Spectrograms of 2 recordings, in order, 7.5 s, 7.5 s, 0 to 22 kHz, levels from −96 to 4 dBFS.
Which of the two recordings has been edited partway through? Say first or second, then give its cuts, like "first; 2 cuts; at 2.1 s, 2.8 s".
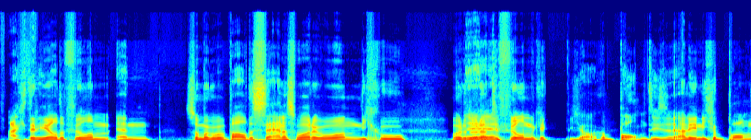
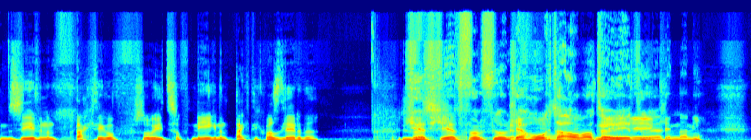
second; 2 cuts; at 2.8 s, 5.1 s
